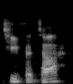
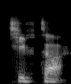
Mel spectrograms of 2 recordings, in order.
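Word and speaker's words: תפתח: So instead of tifetah, just tifetah. Instead of tifetah, we should say tiftah, tiftah, tiftah.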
